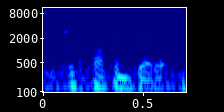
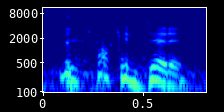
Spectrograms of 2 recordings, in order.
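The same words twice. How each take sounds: First: Much softer, half-whispered We fucking did it; hushed disbelief. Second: Triumphant. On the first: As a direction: say We fucking did it under your breath, stunned. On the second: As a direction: let We fucking did it burst out in victory. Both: Real, not acted.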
